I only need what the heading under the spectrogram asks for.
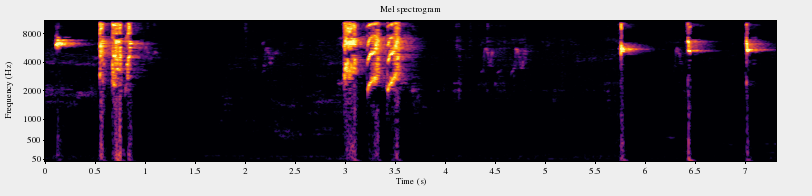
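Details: African lovebirds of the Parblue variety, kept for breeding, give clustered shrill chirps, then three thin, piercing single notes spaced under a second apart.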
